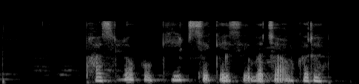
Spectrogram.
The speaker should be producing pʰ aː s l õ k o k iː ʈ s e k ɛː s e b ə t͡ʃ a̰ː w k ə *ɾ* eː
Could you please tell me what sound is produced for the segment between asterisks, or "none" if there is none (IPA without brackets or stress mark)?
ɾ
